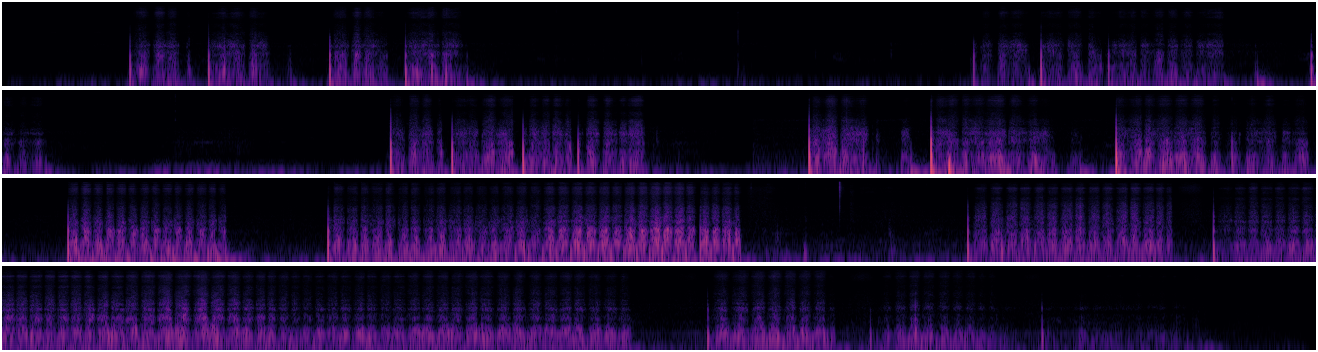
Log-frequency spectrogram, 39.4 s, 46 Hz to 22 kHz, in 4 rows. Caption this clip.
Pencil Scratch 2
A pencil scribbling and writing on cardboard.
scratch, cardboard, scribble, zoom-h4n, write, scratching, draw, pencil, scrawl, drawing, pen, writing, paper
